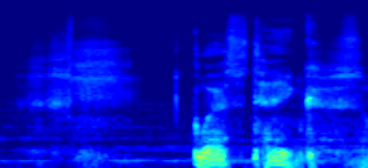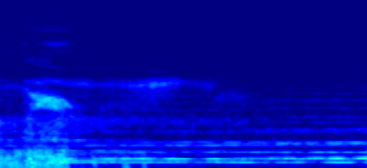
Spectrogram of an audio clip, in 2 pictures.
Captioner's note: sniffles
